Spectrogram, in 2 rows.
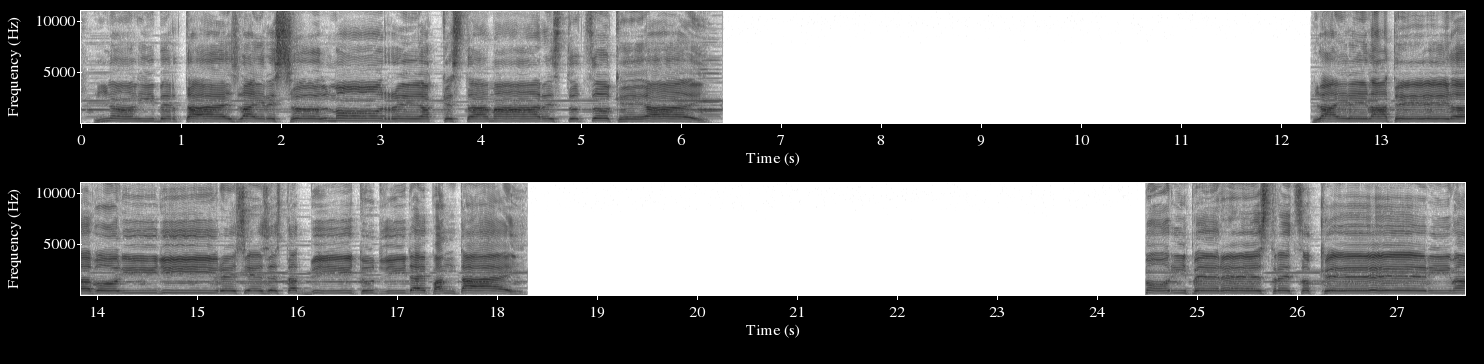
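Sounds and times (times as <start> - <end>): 
tenor singing: 0.0 - 6.4, 12.3 - 18.3, 24.5 - 27.6.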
